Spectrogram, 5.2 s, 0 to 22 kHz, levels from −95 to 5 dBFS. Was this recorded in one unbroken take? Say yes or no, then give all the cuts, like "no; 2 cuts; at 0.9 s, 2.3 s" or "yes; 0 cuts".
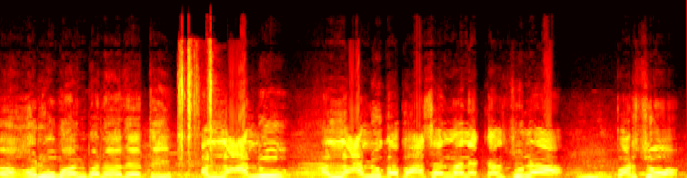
no; 1 cut; at 1.5 s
